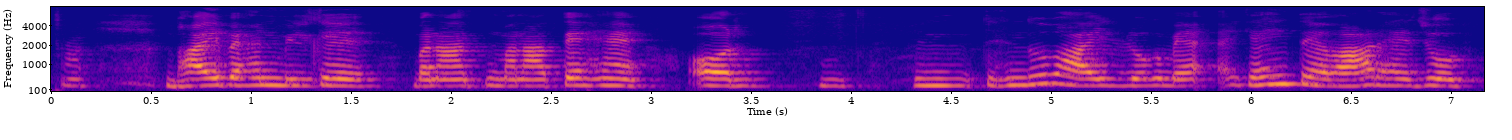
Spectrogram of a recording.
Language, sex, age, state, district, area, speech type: Urdu, female, 30-45, Bihar, Darbhanga, rural, spontaneous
